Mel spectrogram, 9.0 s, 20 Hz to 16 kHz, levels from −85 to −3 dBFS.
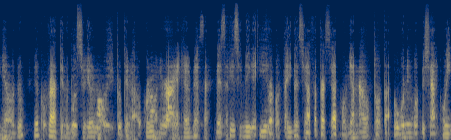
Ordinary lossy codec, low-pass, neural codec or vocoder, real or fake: AAC, 96 kbps; 14.4 kHz; codec, 44.1 kHz, 0.9 kbps, DAC; fake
